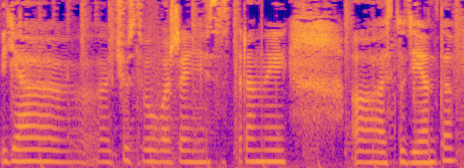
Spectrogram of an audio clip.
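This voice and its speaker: A woman's voice: medium pitch, monotone, a little slow, faint music behind. A young woman singer, a guest on a radio show, answering questions in a friendly way and laughing easily. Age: young adult. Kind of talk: radio interview.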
